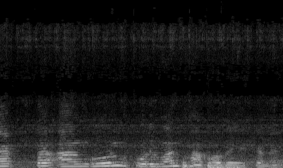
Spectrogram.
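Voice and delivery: normal talking voice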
